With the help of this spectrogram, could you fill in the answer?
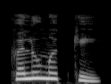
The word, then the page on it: ಕಲುಮಕ್ಕಿ: kalumakki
